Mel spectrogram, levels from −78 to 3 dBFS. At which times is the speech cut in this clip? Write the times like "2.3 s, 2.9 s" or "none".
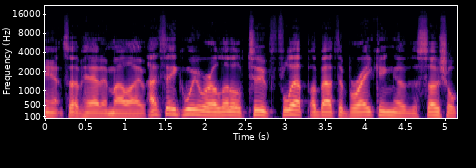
1.2 s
